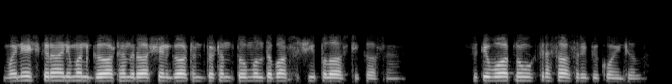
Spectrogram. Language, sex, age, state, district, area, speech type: Kashmiri, male, 30-45, Jammu and Kashmir, Srinagar, urban, conversation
